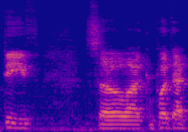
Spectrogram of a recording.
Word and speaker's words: Deth: and i have confirmed it is not pronounced death it is pronounced deith so i can put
